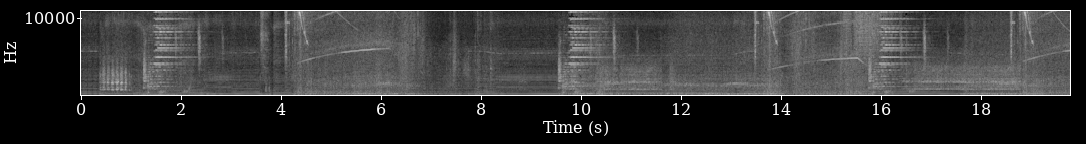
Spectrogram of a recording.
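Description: A toy car's engine whines steadily, rising and falling in pitch as it speeds along a track.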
